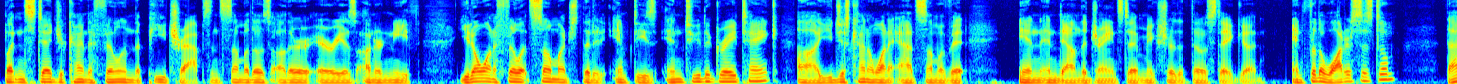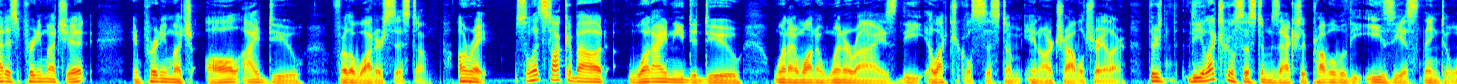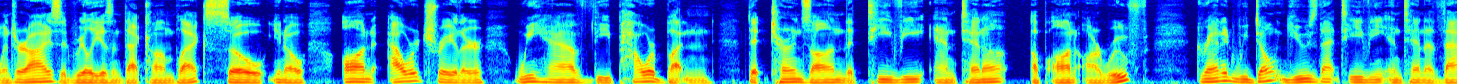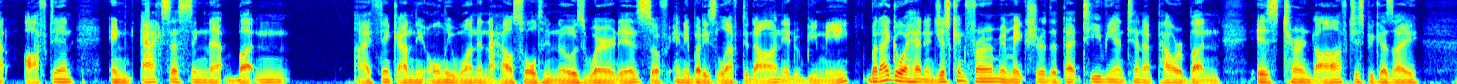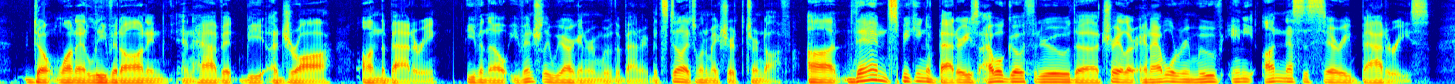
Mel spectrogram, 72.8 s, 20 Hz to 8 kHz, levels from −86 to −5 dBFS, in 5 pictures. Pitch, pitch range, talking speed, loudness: 85 Hz, 80-100 Hz, 205 wpm, -22 LUFS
